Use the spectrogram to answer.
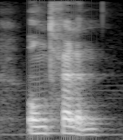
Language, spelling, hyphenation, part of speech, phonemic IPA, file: Dutch, ontvellen, ont‧vel‧len, verb, /ˌɔntˈvɛ.lə(n)/, Nl-ontvellen.ogg
- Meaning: to flay, to remove skin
